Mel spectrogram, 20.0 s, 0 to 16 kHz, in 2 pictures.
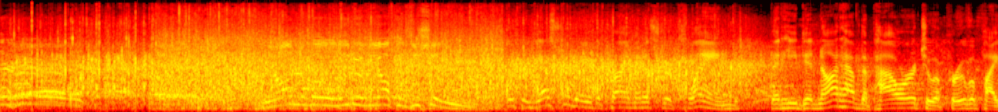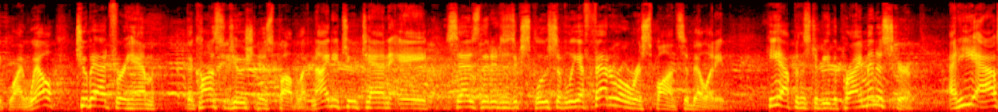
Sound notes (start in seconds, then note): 3.8 some Applause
